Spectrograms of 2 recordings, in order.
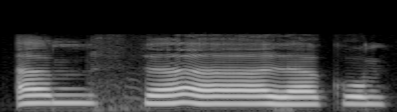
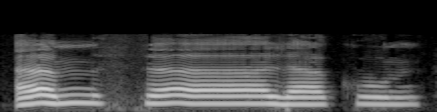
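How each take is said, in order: The two takes are said the same way.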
